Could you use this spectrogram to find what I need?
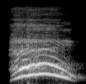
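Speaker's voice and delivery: sudden high yell from the back; guy shouting hey. Retold or imitated. Man at the back of the plane yells, loud. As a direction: bark out a startled hey. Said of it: "Some guy in the back is like".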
